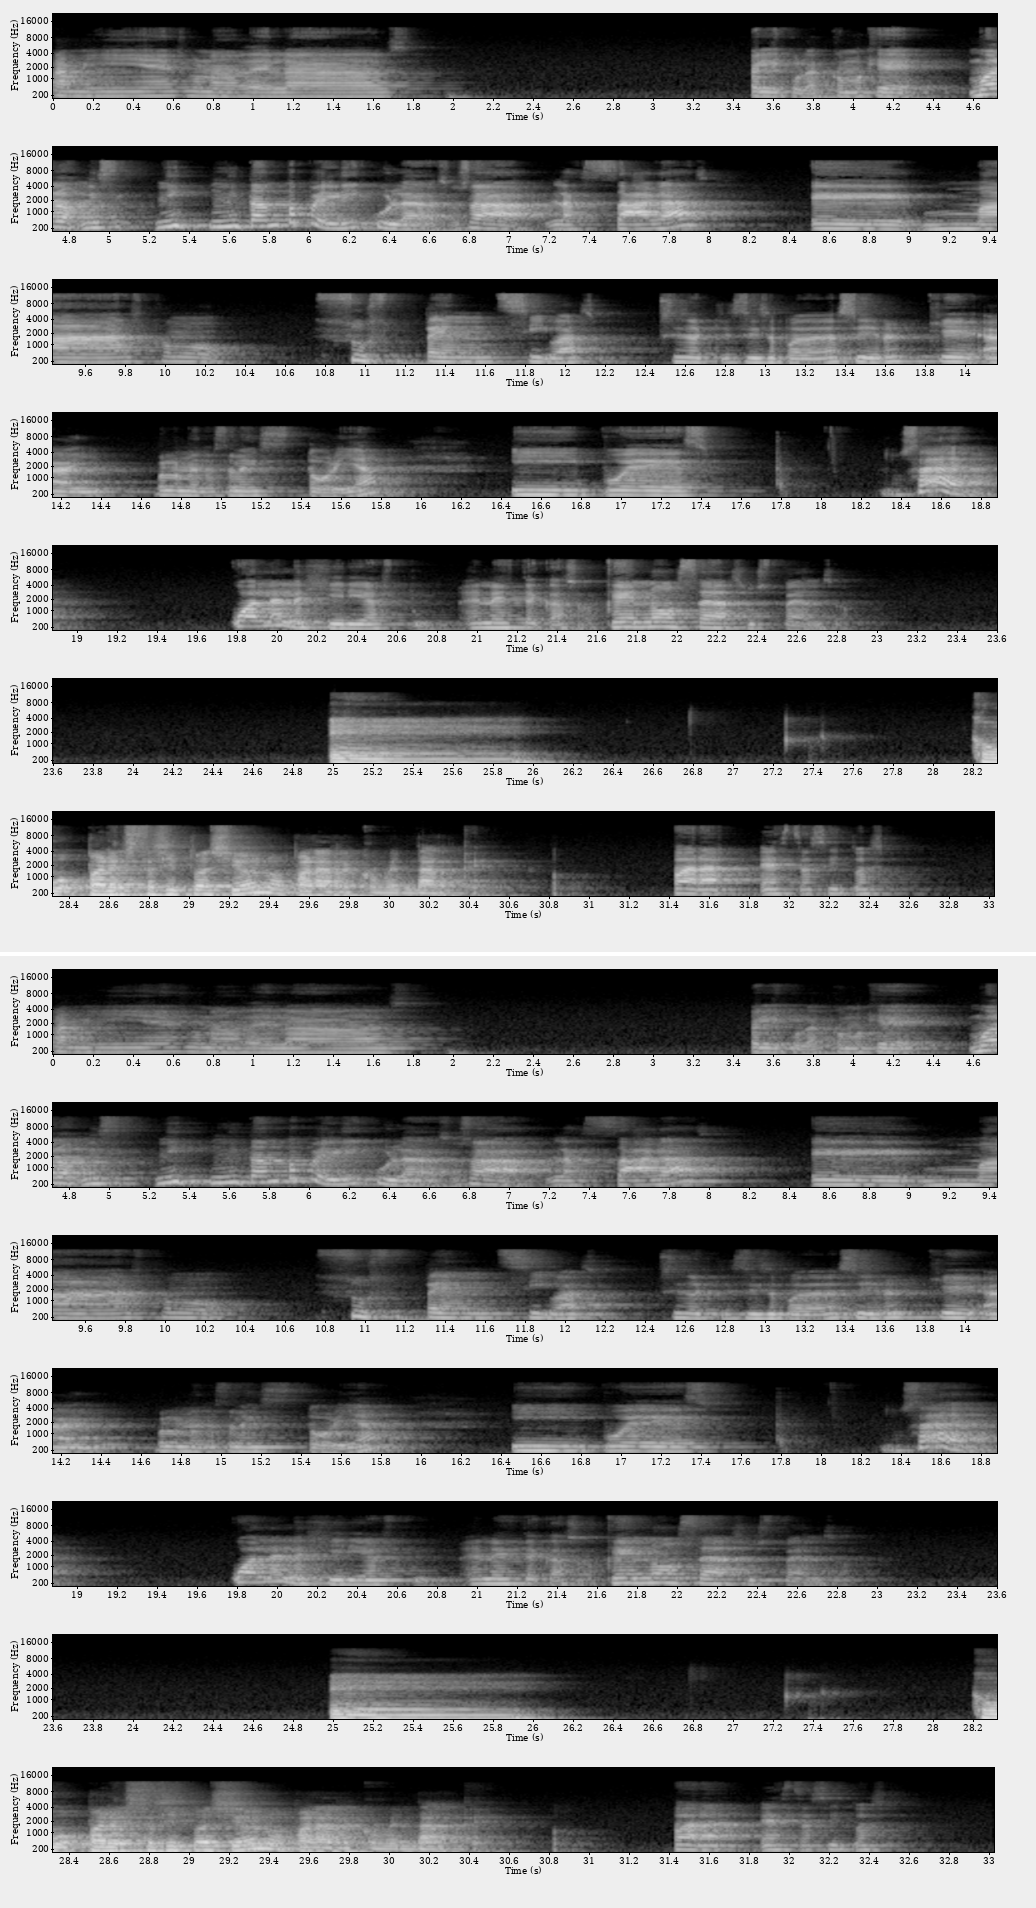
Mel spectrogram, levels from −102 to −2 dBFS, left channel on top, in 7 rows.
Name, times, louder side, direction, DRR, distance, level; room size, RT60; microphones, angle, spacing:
voice 1, 0.0-1.8 3.5-8.0 8.5-10.4 10.8-12.2 12.5-15.9 16.5-17.4 18.3-18.9 19.8-22.8 31.4-32.5, left 4 dB, 45° left, 9 dB, 1.0 m, -32 dB
voice 2, 25.0-26.0 28.2-30.5, left 2 dB, 80° left, 6 dB, 1.5 m, -24 dB
15.5 x 6.7 x 5.8 m, 0.72 s
head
